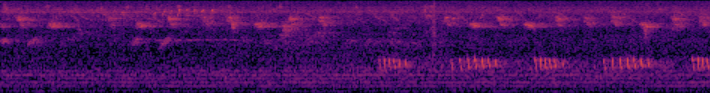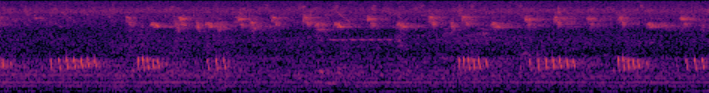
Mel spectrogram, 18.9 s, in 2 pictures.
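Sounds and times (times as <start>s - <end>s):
faint steady hum: 0.0s - 18.9s
high bird chirps: 15.3s - 18.9s.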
